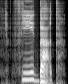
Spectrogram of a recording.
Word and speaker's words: feedback: Feedback, the stress is on the first syllable, feed. This has a long E sound. Okay. Feedback. All right.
